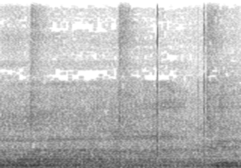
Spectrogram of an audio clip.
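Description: Live gospel band playing, with voices singing long held notes over electric guitars, drums and keyboard; a few cymbal strikes cut through.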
